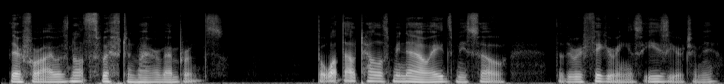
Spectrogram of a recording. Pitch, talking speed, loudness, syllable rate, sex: 125 Hz, 200 wpm, -21 LUFS, 6.3 syllables/s, male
